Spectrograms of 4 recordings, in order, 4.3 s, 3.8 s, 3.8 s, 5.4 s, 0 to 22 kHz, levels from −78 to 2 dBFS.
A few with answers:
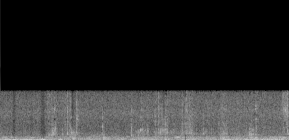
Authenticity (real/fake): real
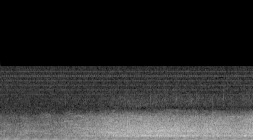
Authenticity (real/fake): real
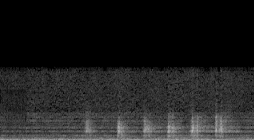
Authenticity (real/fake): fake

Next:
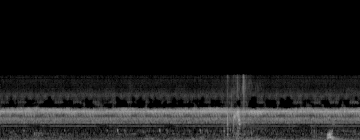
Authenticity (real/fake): fake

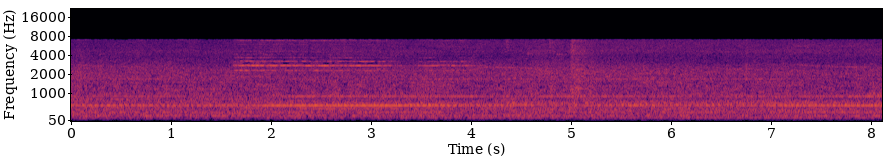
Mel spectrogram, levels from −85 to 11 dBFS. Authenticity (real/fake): real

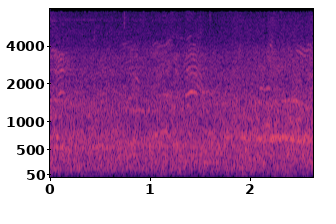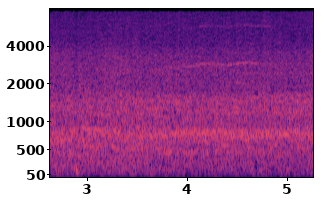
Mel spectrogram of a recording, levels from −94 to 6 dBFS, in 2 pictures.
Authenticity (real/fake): fake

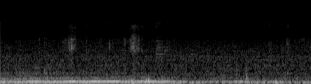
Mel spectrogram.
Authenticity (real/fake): real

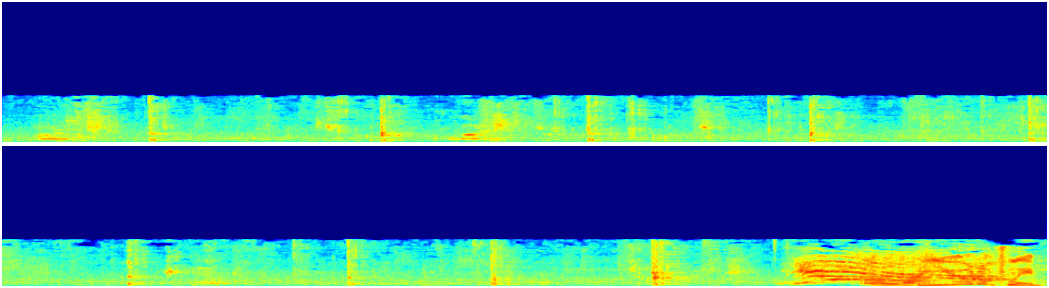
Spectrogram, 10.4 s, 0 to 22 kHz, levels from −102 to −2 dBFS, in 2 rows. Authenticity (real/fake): real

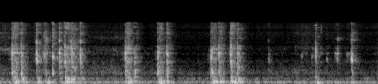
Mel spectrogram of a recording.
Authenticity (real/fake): fake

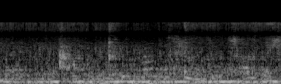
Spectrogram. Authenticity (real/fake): fake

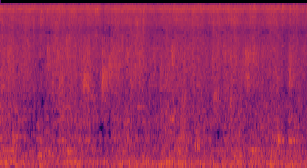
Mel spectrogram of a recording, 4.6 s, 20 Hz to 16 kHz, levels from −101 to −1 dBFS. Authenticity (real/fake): fake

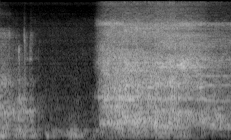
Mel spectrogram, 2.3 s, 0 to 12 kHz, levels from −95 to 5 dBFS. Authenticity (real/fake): fake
